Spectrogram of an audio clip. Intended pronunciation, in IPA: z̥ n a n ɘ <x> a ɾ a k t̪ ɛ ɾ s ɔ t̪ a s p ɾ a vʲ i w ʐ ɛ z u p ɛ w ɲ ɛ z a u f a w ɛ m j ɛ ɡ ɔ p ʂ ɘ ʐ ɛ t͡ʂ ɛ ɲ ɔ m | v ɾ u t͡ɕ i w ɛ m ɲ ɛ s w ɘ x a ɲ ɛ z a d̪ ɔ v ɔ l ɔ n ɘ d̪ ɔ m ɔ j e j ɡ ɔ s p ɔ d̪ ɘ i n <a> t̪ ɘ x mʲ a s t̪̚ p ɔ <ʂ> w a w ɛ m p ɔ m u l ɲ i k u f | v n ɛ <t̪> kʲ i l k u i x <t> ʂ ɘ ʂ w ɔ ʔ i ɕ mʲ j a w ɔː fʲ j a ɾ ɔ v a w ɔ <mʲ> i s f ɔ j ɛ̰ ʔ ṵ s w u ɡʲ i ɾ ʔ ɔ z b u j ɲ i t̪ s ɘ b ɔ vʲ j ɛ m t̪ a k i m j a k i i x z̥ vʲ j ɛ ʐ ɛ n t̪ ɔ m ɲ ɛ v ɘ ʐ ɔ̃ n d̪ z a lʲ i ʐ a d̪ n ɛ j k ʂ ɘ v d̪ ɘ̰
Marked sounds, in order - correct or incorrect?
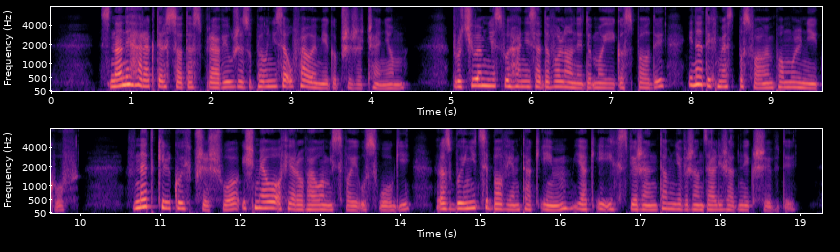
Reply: correct, correct, incorrect: s, correct, incorrect: p, correct

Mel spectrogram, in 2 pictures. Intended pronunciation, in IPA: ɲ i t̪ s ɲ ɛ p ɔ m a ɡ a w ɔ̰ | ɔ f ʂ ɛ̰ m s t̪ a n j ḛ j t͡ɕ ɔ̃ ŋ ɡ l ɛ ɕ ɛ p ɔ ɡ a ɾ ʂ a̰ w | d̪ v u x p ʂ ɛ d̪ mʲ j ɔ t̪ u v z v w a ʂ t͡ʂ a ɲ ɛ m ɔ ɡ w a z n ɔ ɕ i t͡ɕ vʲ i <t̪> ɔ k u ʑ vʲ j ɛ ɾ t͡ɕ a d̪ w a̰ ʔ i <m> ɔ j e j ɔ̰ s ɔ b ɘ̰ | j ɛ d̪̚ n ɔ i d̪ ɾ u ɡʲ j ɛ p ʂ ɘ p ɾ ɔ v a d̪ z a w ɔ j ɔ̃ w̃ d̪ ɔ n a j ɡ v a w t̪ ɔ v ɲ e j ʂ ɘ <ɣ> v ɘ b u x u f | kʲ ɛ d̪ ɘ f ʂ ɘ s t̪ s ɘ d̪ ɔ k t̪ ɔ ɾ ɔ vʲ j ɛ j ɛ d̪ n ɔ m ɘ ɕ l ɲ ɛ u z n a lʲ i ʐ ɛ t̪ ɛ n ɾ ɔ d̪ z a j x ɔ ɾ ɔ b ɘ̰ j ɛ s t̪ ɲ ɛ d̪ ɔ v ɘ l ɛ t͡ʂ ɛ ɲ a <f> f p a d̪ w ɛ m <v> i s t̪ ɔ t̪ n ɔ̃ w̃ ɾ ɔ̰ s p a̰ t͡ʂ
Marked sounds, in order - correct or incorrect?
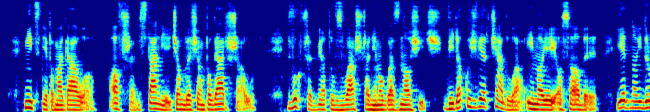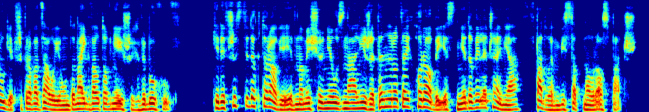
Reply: incorrect: d̪, correct, correct, correct, correct

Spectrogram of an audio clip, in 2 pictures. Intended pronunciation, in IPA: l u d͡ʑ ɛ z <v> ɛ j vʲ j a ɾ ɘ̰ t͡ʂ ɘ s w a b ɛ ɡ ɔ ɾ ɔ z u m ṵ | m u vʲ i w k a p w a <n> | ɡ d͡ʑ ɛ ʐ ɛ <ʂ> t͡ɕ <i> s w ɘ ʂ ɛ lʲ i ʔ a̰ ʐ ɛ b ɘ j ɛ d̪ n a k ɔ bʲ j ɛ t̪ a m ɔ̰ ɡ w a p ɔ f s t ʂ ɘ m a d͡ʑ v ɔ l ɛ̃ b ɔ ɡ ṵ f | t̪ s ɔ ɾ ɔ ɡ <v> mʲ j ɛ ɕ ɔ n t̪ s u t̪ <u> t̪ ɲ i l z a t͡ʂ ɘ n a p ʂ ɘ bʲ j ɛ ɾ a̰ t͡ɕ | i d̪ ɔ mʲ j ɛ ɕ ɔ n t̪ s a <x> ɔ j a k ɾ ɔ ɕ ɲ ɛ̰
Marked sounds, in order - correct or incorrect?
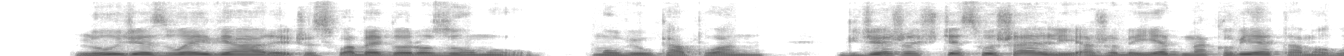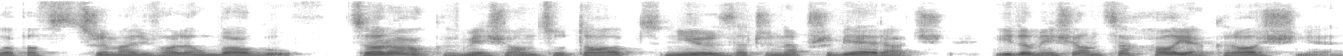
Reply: incorrect: w, correct, incorrect: ɕ, incorrect: ɛ, correct, incorrect: ɔ, correct

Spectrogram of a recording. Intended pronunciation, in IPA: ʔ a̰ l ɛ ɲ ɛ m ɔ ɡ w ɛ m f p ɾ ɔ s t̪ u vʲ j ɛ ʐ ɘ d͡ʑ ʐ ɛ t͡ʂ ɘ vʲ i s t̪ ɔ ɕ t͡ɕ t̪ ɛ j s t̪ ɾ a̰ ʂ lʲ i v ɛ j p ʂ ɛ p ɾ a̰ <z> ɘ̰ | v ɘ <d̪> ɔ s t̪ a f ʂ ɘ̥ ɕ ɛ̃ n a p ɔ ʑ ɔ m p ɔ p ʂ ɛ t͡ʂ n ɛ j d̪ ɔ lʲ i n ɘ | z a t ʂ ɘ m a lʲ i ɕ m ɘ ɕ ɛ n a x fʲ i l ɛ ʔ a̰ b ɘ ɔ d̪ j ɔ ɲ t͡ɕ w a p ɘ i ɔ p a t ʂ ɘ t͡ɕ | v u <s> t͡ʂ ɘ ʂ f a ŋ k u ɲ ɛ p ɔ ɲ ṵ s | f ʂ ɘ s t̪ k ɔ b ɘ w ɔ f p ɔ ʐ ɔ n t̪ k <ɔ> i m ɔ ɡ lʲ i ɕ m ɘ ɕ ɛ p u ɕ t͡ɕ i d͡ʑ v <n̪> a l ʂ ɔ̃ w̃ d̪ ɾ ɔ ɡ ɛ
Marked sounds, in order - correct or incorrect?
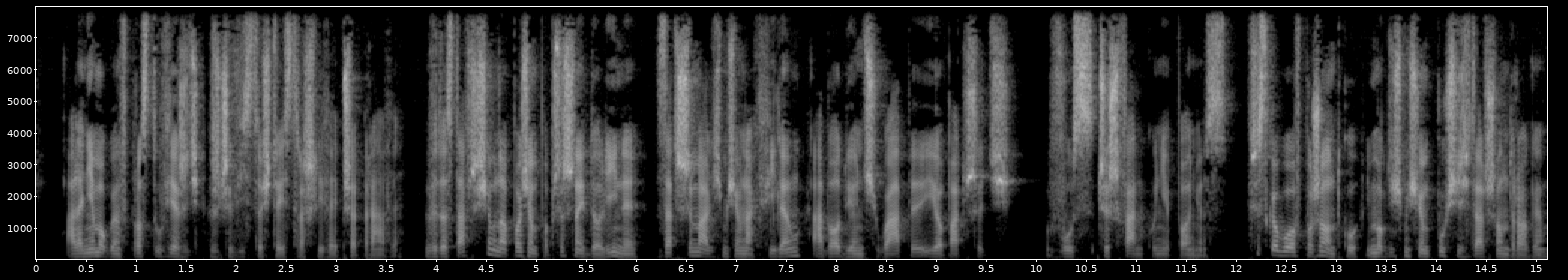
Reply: incorrect: v, correct, correct, incorrect: u, incorrect: d̪

